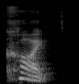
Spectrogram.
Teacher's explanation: اسبيريتد وبتكون في البدايه زي كايت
